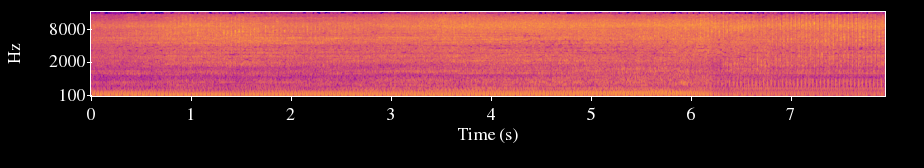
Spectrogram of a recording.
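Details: Zero-turn mower cutting overgrown lawn after replacing the deck spindles and bearings: steady engine drone, even deck hum under load, no bearing whine or grinding. The new spindles are so quiet the blades seemed not engaged, a healthy result.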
